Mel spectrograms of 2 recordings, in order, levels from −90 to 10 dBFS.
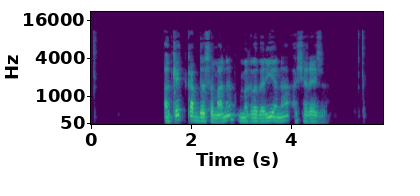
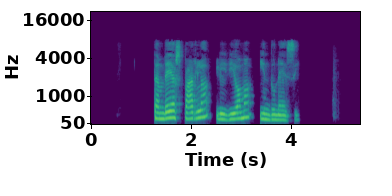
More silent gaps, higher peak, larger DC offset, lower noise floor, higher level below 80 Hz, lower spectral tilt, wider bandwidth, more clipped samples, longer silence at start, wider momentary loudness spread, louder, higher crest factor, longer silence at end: second, none vs 2.44-2.49 s, 3.28-3.36 s; about the same, -4 dBFS vs -2 dBFS; neither; about the same, under -90 dBFS vs under -90 dBFS; second, -70 dBFS vs -62 dBFS; about the same, -6 dB/octave vs -5.5 dB/octave; first, 11.5 kHz vs 8.2 kHz; neither; first, 1.45 s vs 1.25 s; about the same, 10 LU vs 9 LU; second, -23 LUFS vs -18 LUFS; about the same, 20 dB vs 18 dB; about the same, 1.2 s vs 1.25 s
